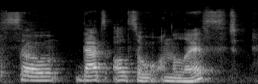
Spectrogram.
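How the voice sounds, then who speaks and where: A woman speaks with a fairly low pitch. Noticeable background noise runs underneath. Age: 20s. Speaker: vlogger. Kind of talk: casual vlog talk to camera. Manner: casual, filler-heavy.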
